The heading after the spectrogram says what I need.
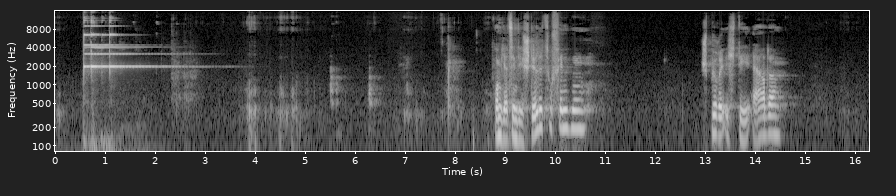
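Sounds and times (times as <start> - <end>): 
meditation bell being struck: 0.6 - 3.7
soft rustling and small handling noises: 2.7 - 5.5, 6.3 - 9.0
speech: 8.8 - 10.7, 13.2 - 14.6.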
